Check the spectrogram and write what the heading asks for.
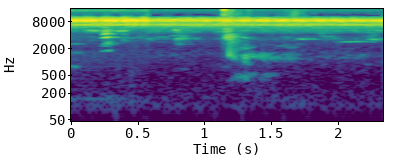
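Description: Insects chirring steadily and high-pitched in the background, with a faint falling chirp a little over a second in.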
